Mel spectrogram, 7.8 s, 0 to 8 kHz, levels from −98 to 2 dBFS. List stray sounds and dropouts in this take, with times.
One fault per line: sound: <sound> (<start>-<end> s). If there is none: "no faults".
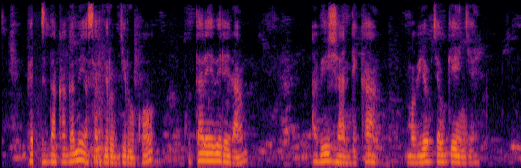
sound: dropout (0.5-0.6 s)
